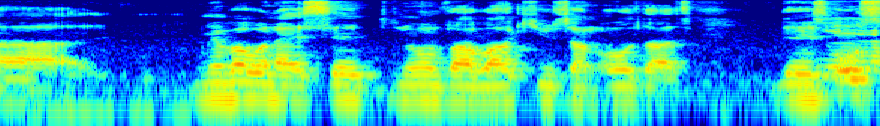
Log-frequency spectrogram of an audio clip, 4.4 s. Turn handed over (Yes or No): No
